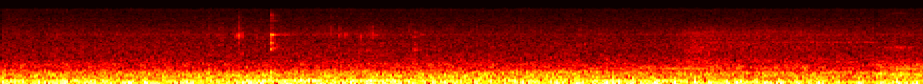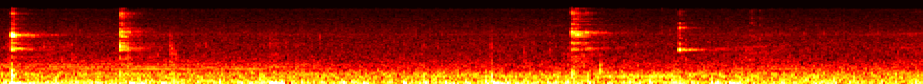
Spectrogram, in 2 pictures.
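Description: Metal fork clinking against a ceramic plate as it cuts into a soft omelette: several sharp, ringing clinks, the loudest about halfway through, over a faint low hum.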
